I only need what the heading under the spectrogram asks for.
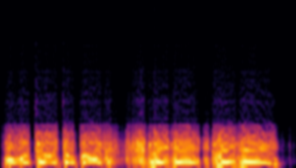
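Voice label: damaged engine, mood high, French; War Thunder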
